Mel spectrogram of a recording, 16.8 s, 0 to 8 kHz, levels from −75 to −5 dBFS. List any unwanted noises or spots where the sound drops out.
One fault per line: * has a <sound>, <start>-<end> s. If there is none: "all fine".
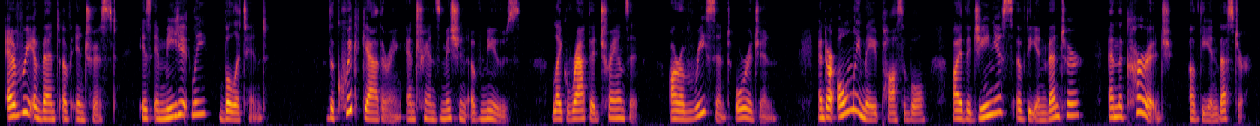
all fine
